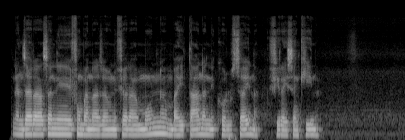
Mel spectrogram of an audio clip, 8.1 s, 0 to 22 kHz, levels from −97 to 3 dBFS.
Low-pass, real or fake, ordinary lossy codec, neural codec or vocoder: 14.4 kHz; real; none; none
